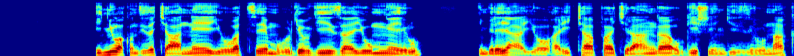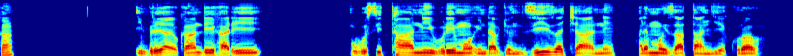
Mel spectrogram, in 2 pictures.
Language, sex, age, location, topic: Kinyarwanda, male, 25-35, Huye, finance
